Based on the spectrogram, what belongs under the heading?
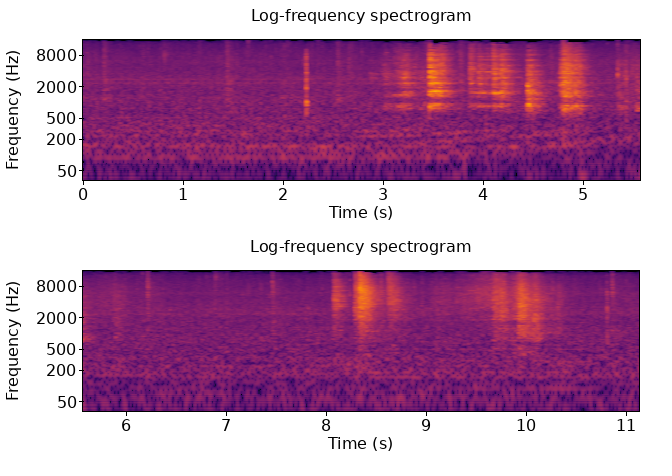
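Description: Steady rain falling, with a few short, sharper sounds about three to five seconds in and again around eight to ten seconds in.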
